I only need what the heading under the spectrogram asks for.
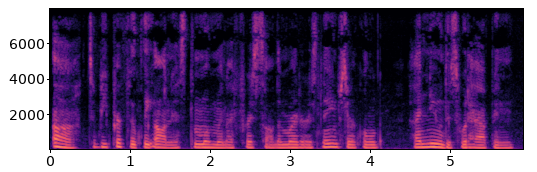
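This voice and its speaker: A woman voicing a composed, clever scholar from a game, with a measured, dry, faintly condescending fan-dub delivery. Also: sits low, steady tone, darkish tone.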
